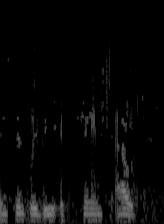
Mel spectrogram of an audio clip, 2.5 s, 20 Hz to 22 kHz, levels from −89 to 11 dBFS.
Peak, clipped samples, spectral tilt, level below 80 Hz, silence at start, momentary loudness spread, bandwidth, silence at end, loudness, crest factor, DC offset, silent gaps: -32 dBFS; under 0.1%; -7 dB/octave; -78 dBFS; 0 s; 6 LU; 10 kHz; 0.3 s; -50 LUFS; 18 dB; under 0.1%; 2.05-2.09 s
